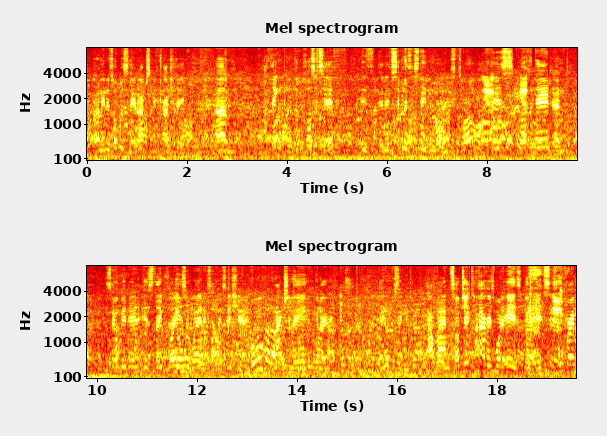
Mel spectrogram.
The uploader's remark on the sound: From our 'Live from Bloodstock Festival 2022' series. Their set at the festival.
